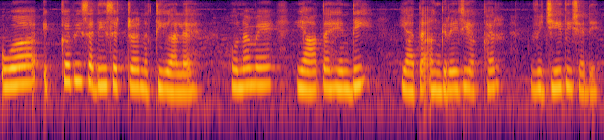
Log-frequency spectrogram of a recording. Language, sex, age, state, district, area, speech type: Sindhi, female, 18-30, Gujarat, Surat, urban, spontaneous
